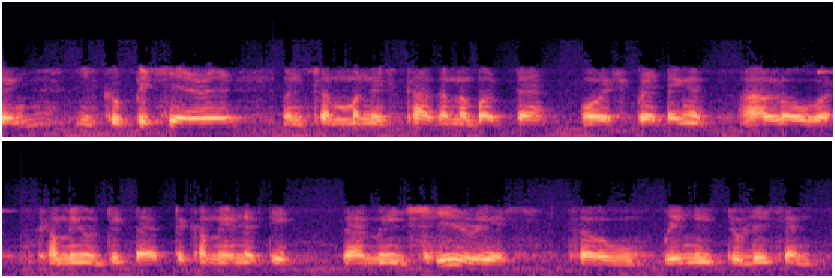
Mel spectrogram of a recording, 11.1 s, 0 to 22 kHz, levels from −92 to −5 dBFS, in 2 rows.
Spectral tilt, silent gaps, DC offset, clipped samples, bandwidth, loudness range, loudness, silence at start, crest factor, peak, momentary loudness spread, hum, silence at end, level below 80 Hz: -6.5 dB/octave; none; under 0.1%; under 0.1%; 5.8 kHz; 1 LU; -24 LUFS; 0 s; 16 dB; -8 dBFS; 8 LU; none; 0 s; -56 dBFS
